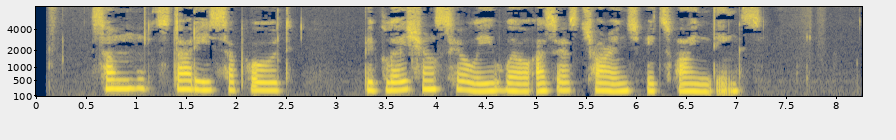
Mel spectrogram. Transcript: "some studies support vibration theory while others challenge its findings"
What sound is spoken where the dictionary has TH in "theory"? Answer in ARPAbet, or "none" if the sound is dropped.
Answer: S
